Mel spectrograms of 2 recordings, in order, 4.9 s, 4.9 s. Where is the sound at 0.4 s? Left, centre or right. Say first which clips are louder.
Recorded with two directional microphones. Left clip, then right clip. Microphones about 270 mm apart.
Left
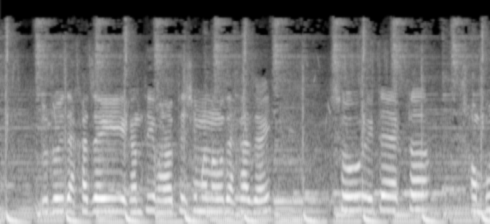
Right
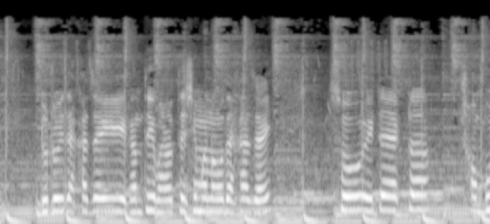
Right 2 dB; centre.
